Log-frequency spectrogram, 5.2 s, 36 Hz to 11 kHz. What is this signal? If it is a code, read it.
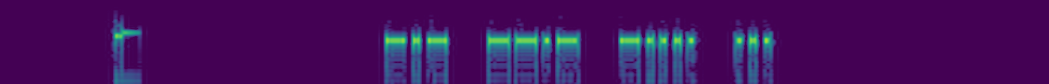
Morse code, heard as a keyed tone, about 36 wpm, spaced as for 25 wpm, 690 Hz. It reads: KQ6S
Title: USA Call Signs - 4 Characters - 2x Character Spacing - 35wpm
